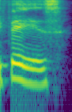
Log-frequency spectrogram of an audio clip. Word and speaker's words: Faz: Faz or Faze? You said it right. Faz, really, like Faz. Fazio.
